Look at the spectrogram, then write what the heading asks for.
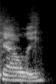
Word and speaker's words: Pichelli: Pichelli? Pichelli. It's Pichelli. just pronounced like a K.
